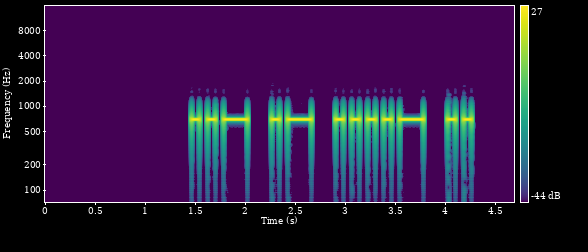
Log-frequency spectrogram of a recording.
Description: Morse code, heard as a keyed tone, about 15 wpm, 700 Hz. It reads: UA4I
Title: DXCC-100 Call Signs - 4 Characters - Repeated 3x - 15wpm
